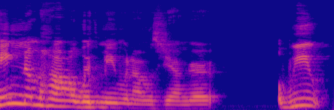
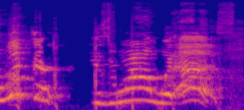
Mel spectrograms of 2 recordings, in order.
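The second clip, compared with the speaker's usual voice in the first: incredulous outcry; 13 semitones higher than usual. Retold or imitated. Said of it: "I go".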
